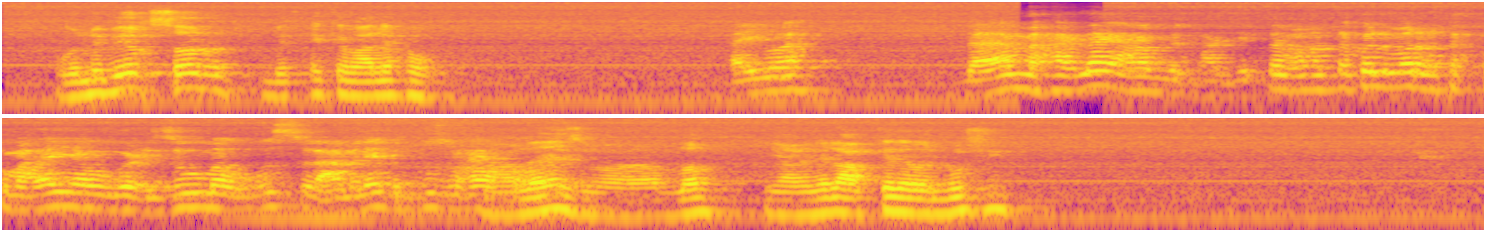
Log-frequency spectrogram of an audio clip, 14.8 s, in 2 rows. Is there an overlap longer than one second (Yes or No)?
No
